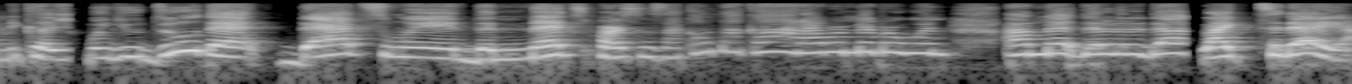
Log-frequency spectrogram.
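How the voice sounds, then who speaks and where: Woman comedian, interview guest; bold, lively delivery, higher-than-average voice. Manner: bold, energetic, emotional at times. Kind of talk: animated interview storytelling.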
